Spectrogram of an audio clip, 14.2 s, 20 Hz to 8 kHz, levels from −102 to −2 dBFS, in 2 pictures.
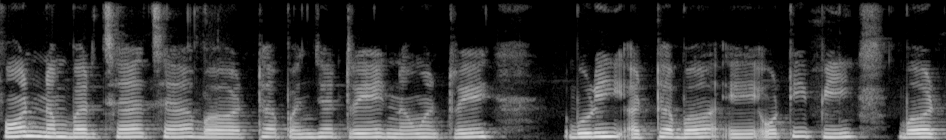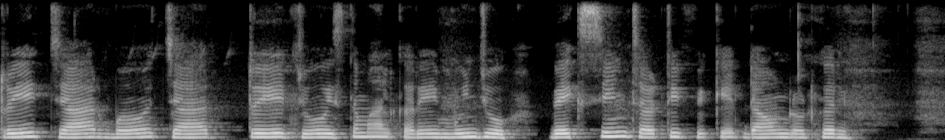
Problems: constant background noise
